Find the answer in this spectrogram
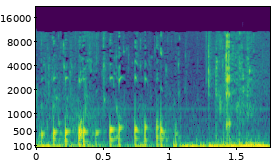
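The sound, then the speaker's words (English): Someone gulps down a big mouthful of water, a quick run of wet swallowing pulses, followed by a brief breathy, liquid-sounding rush. “Take what you would like, a little tiny sip of water.”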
